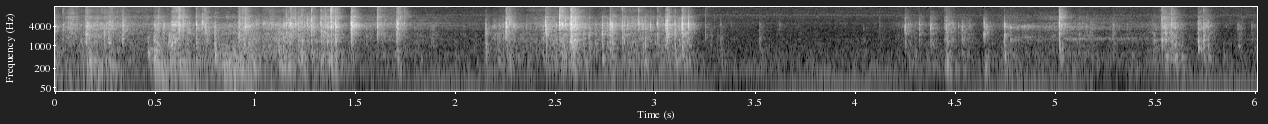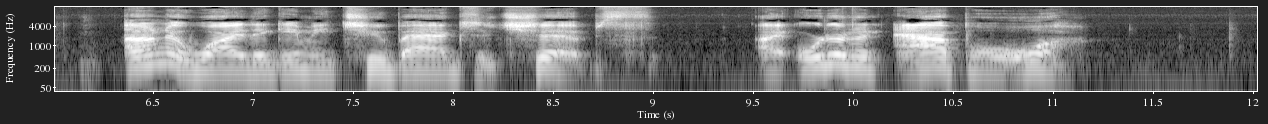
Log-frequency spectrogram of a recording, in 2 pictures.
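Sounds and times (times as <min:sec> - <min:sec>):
food packaging crinkling: 0:00.0 - 0:06.2.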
